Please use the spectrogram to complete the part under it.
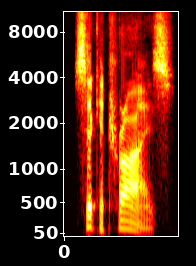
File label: "cicatrize", American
